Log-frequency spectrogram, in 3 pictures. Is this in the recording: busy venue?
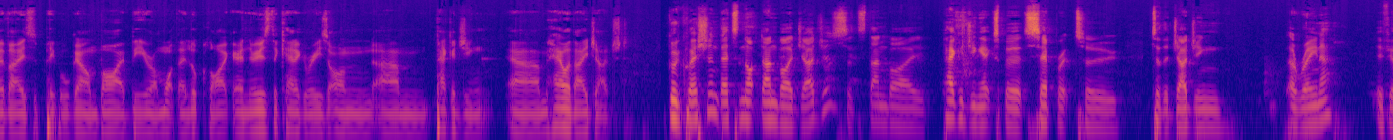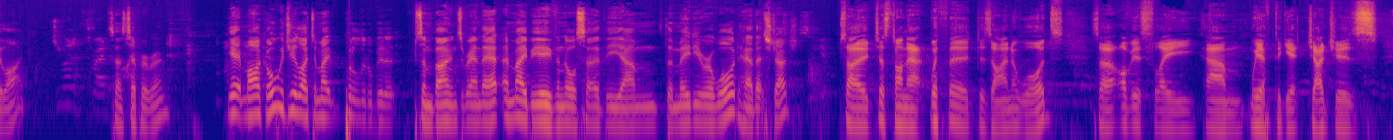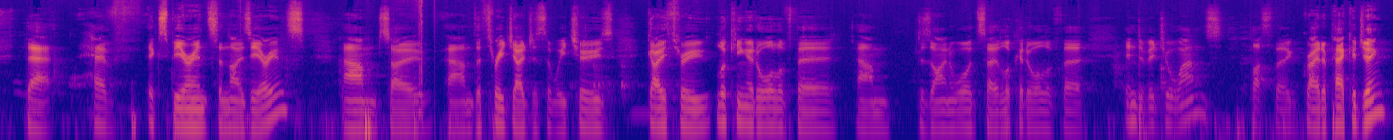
yes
